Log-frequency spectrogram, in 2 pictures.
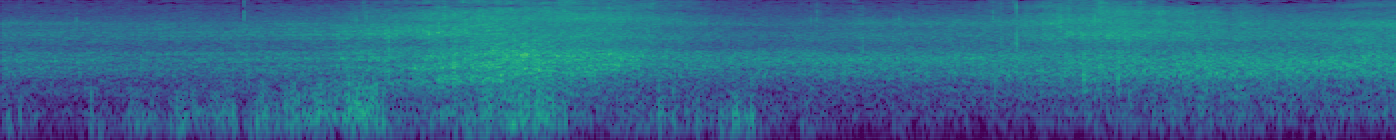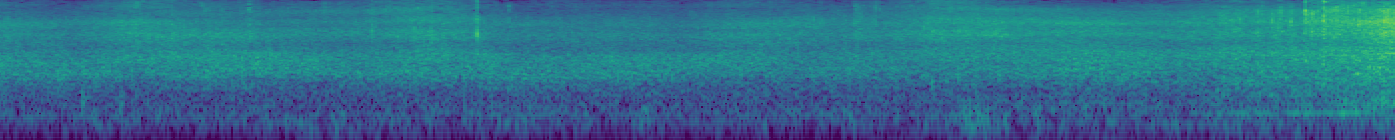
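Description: Wind buffeting the phone's microphone in irregular gusts for the first few seconds, then a steady rushing noise of wind with street traffic.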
